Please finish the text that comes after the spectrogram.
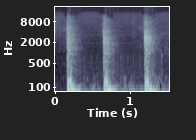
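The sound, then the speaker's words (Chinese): Three heavy, booming knocks by a hunter on the door of a house, evenly spaced about half a second apart, each a loud low thud with a short ringing decay. No voices are heard. “重重的敲门声，这下才把他们三个给吓到了。”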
